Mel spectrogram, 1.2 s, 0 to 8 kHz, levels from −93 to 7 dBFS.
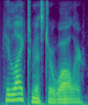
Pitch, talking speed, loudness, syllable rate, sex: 105 Hz, 205 wpm, -15 LUFS, 5.8 syllables/s, male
